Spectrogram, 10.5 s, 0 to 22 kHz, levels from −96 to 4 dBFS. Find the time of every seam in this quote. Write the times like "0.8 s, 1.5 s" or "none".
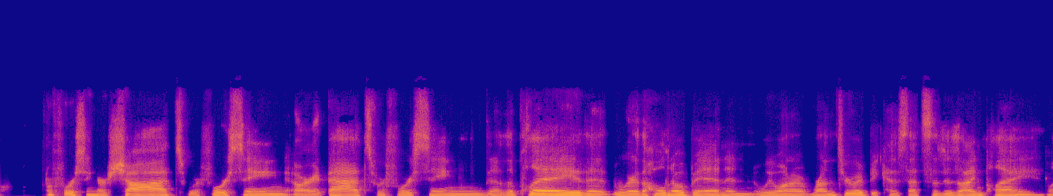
4.9 s, 6.7 s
